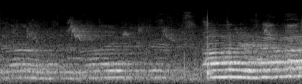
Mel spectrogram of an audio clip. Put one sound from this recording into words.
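A young girl speaks into a microphone through a loudspeaker.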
